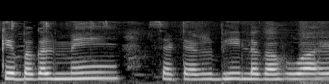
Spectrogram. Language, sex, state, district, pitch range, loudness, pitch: Hindi, female, Uttar Pradesh, Lucknow, 250-265 Hz, -16 LUFS, 255 Hz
